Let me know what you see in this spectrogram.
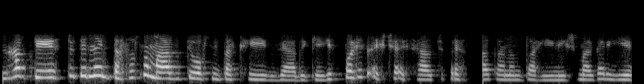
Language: Kashmiri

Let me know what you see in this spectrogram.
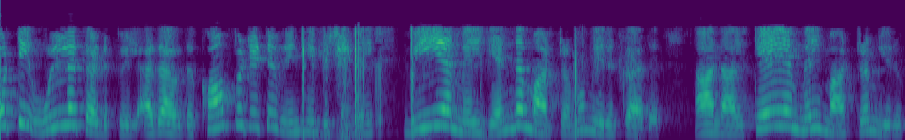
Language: Tamil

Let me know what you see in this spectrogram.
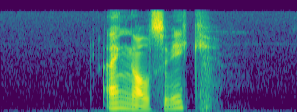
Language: Norwegian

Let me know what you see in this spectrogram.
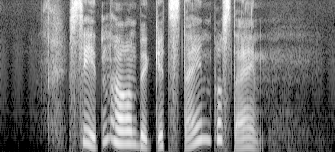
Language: Norwegian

